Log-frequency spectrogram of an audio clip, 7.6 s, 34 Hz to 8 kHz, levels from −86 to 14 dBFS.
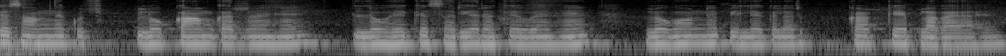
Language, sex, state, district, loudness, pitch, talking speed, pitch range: Hindi, male, Bihar, Gopalganj, -33 LUFS, 115 Hz, 175 wpm, 115-120 Hz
